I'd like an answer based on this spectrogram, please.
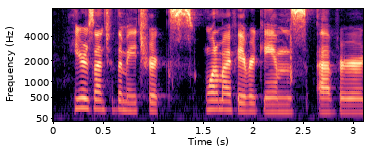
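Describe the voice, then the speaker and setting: A woman speaks at a moderate pace with a fairly low pitch. Her tone is bright and sharp, with fairly even intonation. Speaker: gaming YouTuber. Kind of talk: casual show-and-tell vlog.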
